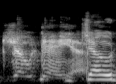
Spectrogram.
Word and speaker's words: Jodea: It is pronounced Jodea.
